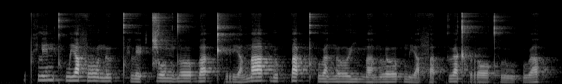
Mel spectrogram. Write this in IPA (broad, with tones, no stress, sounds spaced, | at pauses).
pʰ l i˥˩ n kʰ w i˥˩ a̯ f oː˥˩ n ɯː˦˥ k̚ pʰ l e˨˩ ʔ t͡ɕ oː˧ ŋ d ɤː˧ b a˦˥ ʔ kʰ r i˩˦ a̯ m aː˥˩ k̚ l u˦˥ k̚ p a˥˩ k̚ pʰ u˧ a̯ n ɤː˧ j m a˦˥ m l ɤː˦˥ p̚ m i˨˩ a̯ f a˨˩ p̚ k ɯ˥˩ a̯ kʰ r ɔː˧ kʰ l uː˨˩ ʔ u˦˥ a̯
